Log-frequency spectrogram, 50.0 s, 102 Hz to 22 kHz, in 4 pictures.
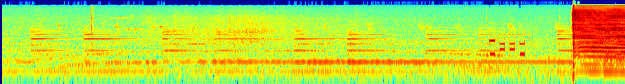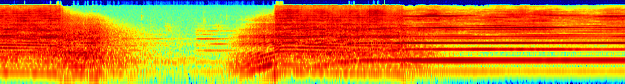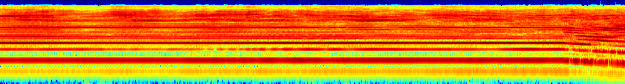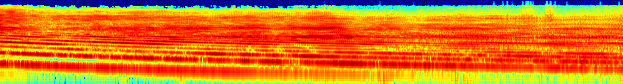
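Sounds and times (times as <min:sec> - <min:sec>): fire siren winding: 0:09.8 - 0:10.6.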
